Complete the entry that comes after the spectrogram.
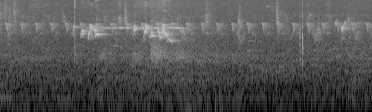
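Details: Decoy Red-whiskered Bulbul at a trapping setup; a rich, rapid warbled phrase in the middle, set against a steady series of short repeated downslurred notes from another bird, about three per second.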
